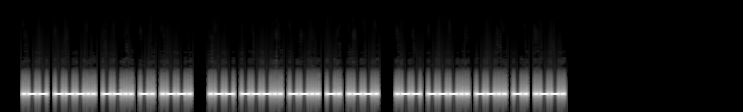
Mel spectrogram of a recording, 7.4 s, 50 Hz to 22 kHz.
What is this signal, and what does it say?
Morse code, heard as a keyed tone, about 44 wpm, 700 Hz. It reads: W8ZNP W8ZNP W8ZNP
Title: USA Call Signs Repeated 3x 45wpm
